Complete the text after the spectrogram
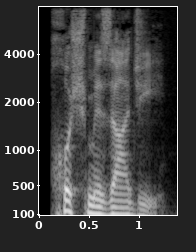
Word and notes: ख़ुशमिज़ाजी: خوش مزاجی

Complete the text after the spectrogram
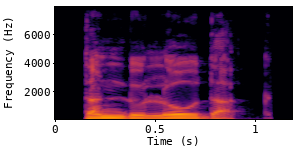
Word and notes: तंडुलोदक: Hindi

